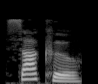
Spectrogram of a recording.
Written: saku

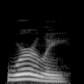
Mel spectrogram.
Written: worley

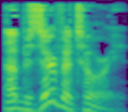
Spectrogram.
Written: observatory

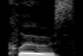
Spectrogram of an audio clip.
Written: clue's

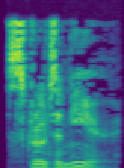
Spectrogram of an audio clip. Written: scrutineer

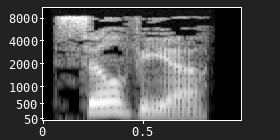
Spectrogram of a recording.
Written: Sylvia

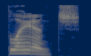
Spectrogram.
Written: blanche

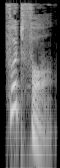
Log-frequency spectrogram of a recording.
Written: footfall

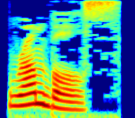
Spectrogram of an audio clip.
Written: rumbles

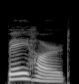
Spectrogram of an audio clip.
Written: bayhard

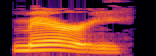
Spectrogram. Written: merri

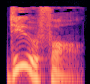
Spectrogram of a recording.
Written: dewfall

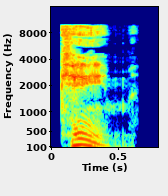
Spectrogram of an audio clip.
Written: came

